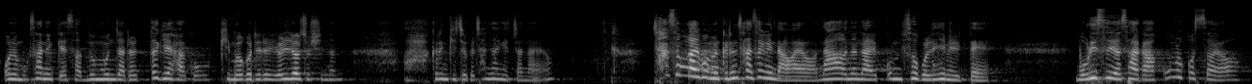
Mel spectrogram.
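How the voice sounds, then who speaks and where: High bright woman, animated church testimony. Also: fairly quick. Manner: animated storytelling with quoted prayers, mixing in English words. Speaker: pastor's wife giving a testimony. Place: church sanctuary. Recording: church hall reverb.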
